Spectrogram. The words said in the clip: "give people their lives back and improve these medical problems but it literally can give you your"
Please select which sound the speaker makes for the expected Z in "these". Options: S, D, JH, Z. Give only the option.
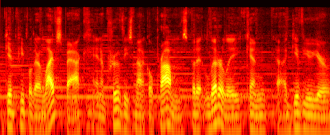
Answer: Z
